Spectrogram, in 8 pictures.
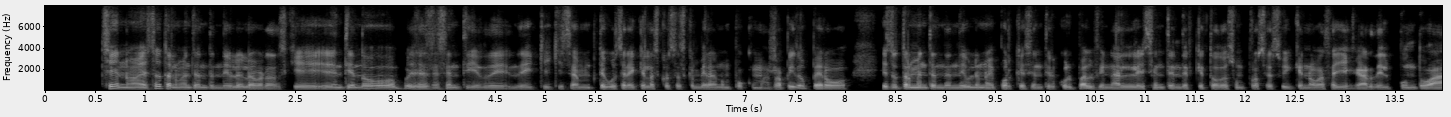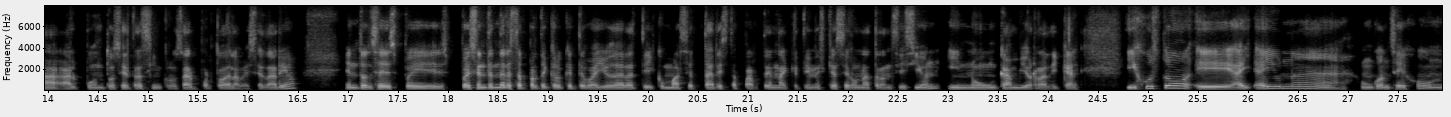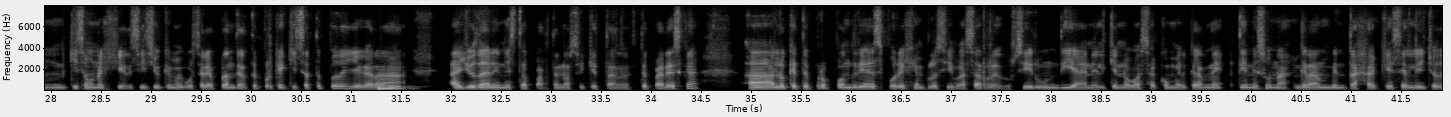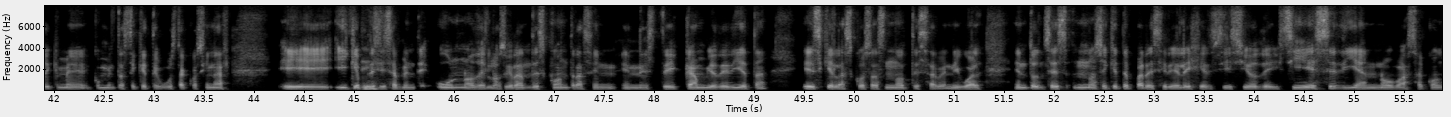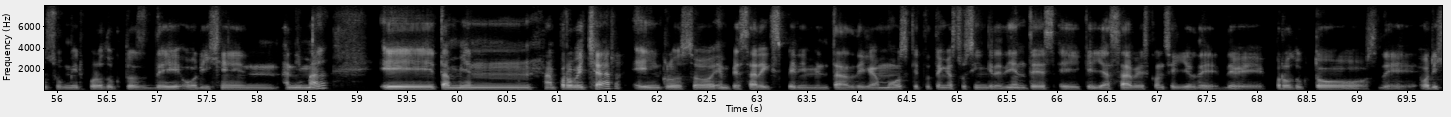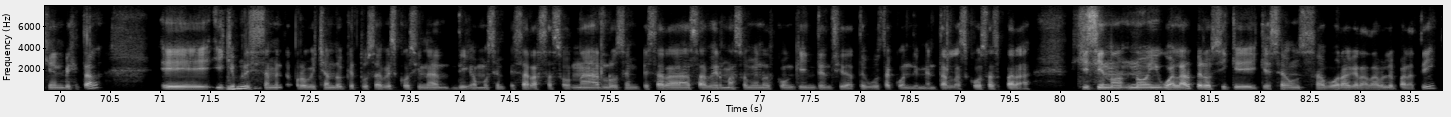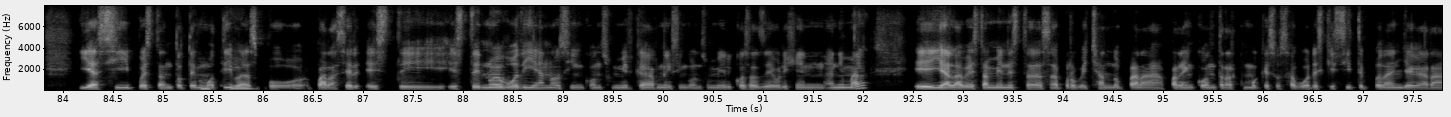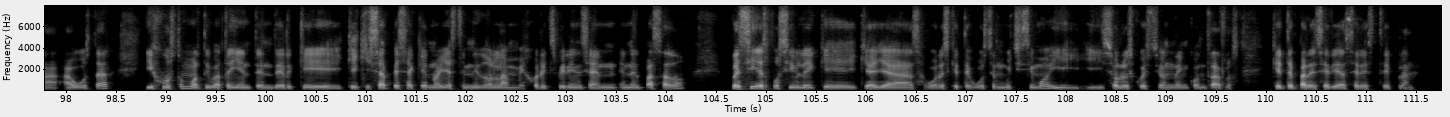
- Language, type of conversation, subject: Spanish, advice, ¿Cómo puedo mantener coherencia entre mis acciones y mis creencias?
- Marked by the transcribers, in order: none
